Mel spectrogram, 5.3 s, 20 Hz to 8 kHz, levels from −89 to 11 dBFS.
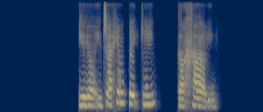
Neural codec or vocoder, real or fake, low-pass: codec, 16 kHz, 0.5 kbps, FreqCodec, smaller model; fake; 7.2 kHz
